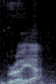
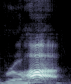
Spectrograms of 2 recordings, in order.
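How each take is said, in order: First: The name is said without a Spanish pronunciation. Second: The name is said with a Spanish pronunciation. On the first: "I originally thought it was" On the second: "because I assumed Spanish"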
